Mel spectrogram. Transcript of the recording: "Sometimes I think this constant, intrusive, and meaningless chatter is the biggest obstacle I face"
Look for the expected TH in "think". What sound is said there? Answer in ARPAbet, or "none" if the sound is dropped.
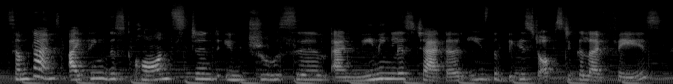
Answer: T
